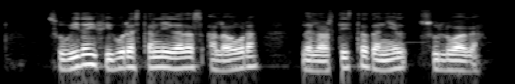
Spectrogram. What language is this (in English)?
Spanish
